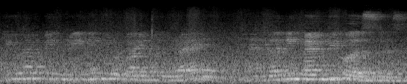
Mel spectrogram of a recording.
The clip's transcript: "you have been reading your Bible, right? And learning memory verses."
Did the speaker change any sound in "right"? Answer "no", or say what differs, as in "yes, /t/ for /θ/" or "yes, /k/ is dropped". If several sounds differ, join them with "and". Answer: yes, /t/ is dropped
